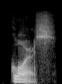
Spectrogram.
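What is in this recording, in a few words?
"gorse", American English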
